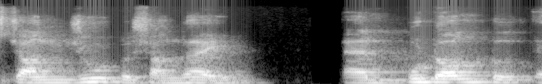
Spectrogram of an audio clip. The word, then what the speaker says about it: Changzhou: Changzhou, ZH is pronounced J in Chinese. So it's Changzhou to Shanghai and Pudong to airport by maglev.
